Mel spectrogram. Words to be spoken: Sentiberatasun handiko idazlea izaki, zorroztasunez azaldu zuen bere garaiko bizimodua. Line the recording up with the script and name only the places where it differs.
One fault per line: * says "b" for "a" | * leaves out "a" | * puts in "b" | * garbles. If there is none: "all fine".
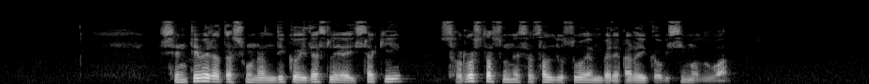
all fine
